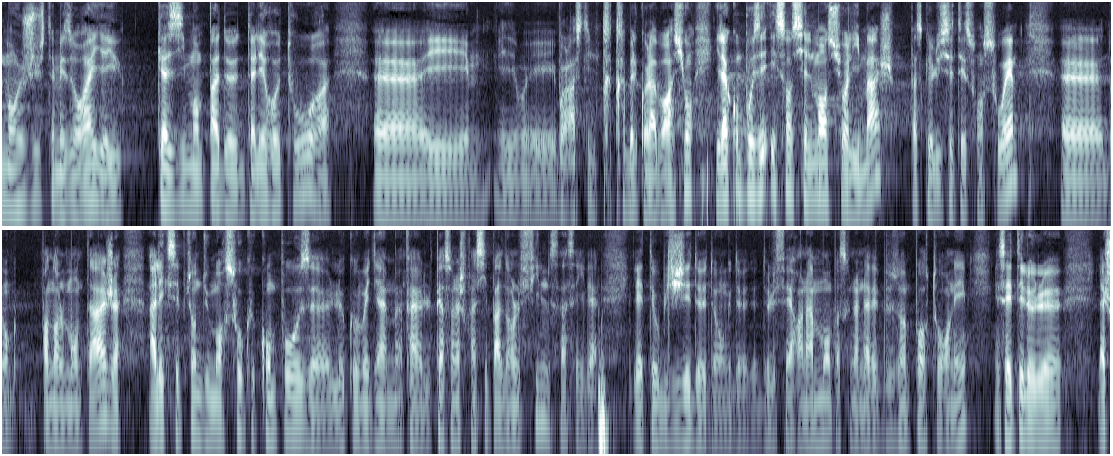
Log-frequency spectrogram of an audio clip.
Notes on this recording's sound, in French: En direct des Grands Voisins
